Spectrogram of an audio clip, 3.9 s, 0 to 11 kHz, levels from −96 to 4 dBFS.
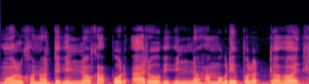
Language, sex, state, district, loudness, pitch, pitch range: Assamese, male, Assam, Kamrup Metropolitan, -17 LUFS, 130 Hz, 125-135 Hz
